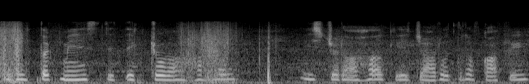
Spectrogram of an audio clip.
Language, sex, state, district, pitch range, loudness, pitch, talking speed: Hindi, female, Haryana, Rohtak, 210-230 Hz, -24 LUFS, 215 Hz, 125 wpm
